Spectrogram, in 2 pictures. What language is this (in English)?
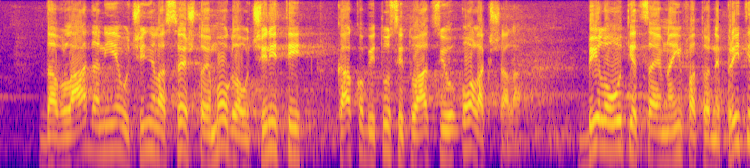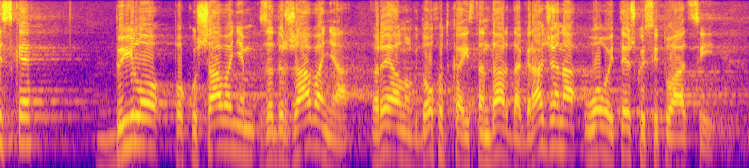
Croatian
